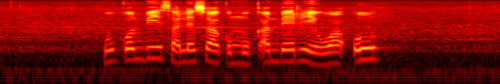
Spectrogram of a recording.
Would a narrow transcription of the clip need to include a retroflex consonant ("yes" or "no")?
yes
